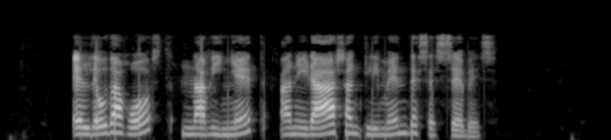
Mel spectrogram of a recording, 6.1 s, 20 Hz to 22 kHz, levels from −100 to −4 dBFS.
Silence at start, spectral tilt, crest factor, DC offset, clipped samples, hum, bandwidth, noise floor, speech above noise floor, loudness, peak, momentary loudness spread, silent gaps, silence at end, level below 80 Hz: 0.75 s; -3 dB/octave; 22 dB; under 0.1%; under 0.1%; none; 8.2 kHz; under -90 dBFS; over 57 dB; -32 LUFS; -12 dBFS; 14 LU; none; 1.2 s; -72 dBFS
